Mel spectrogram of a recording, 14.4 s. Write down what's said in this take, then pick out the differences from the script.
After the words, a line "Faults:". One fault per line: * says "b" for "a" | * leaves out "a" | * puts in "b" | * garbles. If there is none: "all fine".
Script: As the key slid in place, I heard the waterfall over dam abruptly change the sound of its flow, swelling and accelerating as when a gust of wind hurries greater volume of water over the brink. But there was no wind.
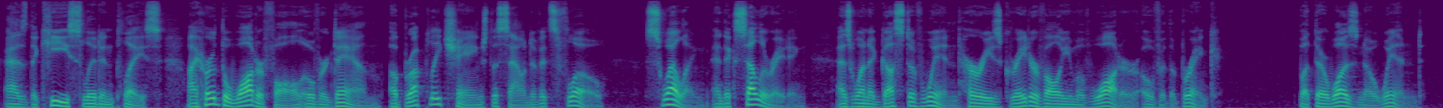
As the key slid in place, I heard the waterfall over dam abruptly change the sound of its flow, swelling and accelerating as when a gust of wind hurries greater volume of water over the brink. But there was no wind.
Faults:
all fine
